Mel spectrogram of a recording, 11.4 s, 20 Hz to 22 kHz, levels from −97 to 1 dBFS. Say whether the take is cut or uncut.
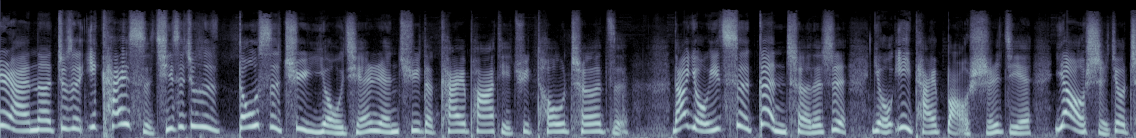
uncut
